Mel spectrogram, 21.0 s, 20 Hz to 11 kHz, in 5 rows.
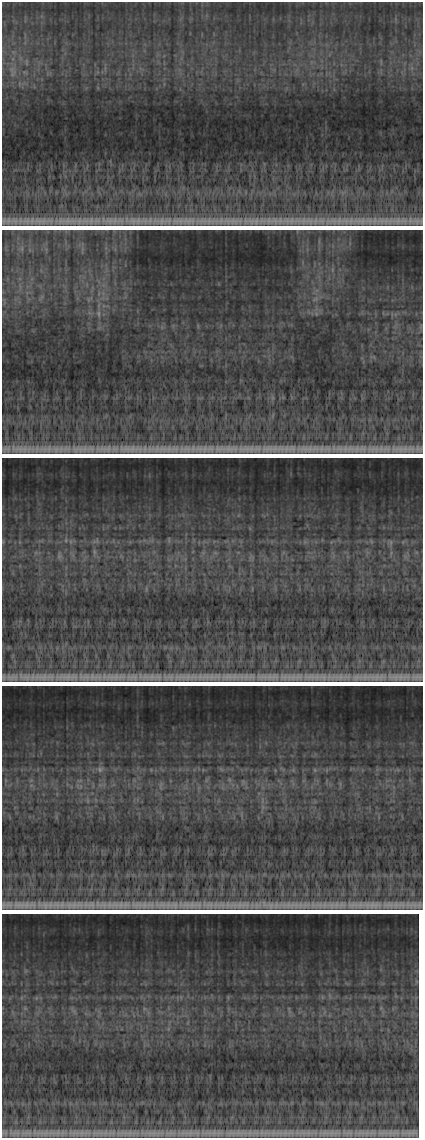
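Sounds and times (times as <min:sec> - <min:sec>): engine idling with open exhaust: 0:00.0 - 0:21.0.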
